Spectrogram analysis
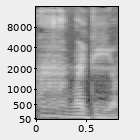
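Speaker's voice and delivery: ordinary delivery, nothing marked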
